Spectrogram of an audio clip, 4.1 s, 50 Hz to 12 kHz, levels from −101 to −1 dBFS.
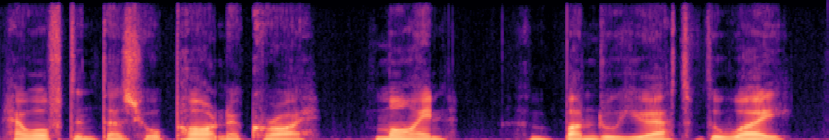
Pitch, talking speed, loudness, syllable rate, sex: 125 Hz, 200 wpm, -20 LUFS, 5.0 syllables/s, male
